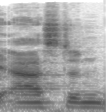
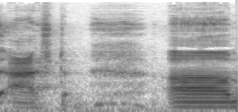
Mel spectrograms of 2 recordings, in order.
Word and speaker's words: Ashton: Aston or Ashton? I like Aston, but it's Ashton.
